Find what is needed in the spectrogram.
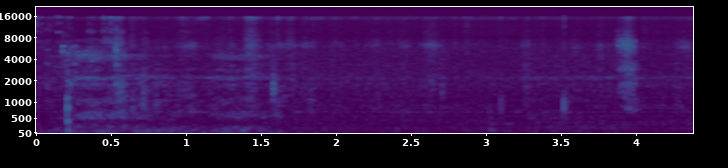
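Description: Near silence: faint rustling handling noise in the first second or so, with a few soft clicks, the last one near the end.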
